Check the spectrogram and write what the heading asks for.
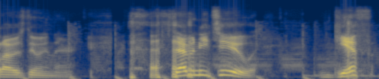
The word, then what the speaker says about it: GIF: was doing there 72 GIF should be pronounced with a hard G and not a soft G when when they say soft G do they mean GIF like call it a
